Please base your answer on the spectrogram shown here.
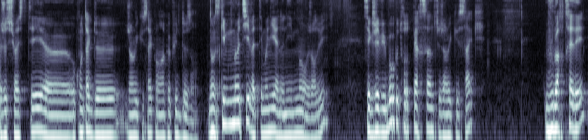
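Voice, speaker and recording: An anonymous man in his forties, a former trading student, gives interview testimony, hesitating, using many fillers and repeating words for emphasis. His voice is mid-range with a dark tone.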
